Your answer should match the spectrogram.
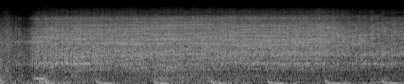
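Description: Handheld electric bag-closing sewing machine running steadily as it stitches the top of a filled sack closed, starting about a third of a second in and stopping just before the end.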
